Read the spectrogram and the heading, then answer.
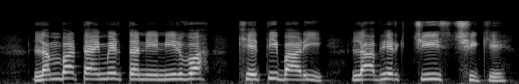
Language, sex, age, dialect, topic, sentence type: Magahi, male, 41-45, Northeastern/Surjapuri, agriculture, statement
